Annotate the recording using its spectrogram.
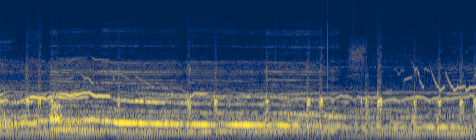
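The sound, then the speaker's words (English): Hounds howl in long, wavering wails that overlap into a sustained chorus, rising and sliding in pitch throughout, fairly loud and continuous with no talking. “The howl. That eerie wail that is by far the most significant call of all animals.”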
